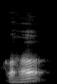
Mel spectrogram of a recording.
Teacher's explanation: क के बाद जो विसर्ग होता है उसको कह, यानी कि उसका ह उच्चारण होता है, कह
